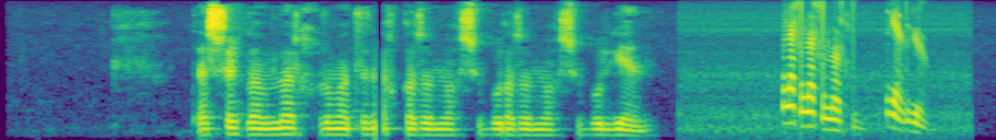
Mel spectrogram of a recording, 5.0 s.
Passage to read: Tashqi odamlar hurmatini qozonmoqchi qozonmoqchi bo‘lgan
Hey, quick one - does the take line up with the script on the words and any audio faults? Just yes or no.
no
